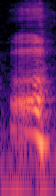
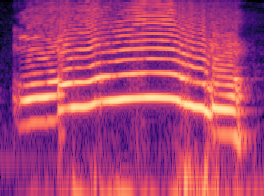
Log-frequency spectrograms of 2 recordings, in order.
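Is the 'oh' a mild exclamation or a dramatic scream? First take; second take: mild exclamation; dramatic scream. First: It is a mild, ordinary exclamation. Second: It is a loud, dramatic scream.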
